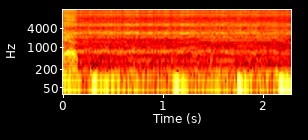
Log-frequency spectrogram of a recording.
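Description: Lincoln car driving, heard from inside the cabin: a steady low rumble broken by irregular low thumps.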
